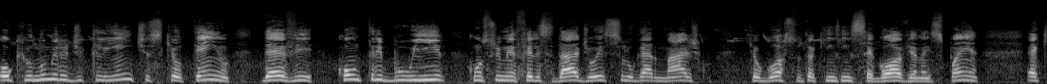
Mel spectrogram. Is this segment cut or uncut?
cut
